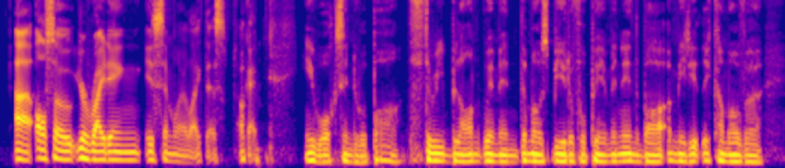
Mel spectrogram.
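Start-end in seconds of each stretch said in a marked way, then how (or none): 3.1-7.6 exaggerated put-on bass voice, very deep. Impersonating Sam Hine, thought to have a really deep voice: Sam Hine impression, very deep. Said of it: "This is my Sam Hine impression. ... I thought you had a really deep voice".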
